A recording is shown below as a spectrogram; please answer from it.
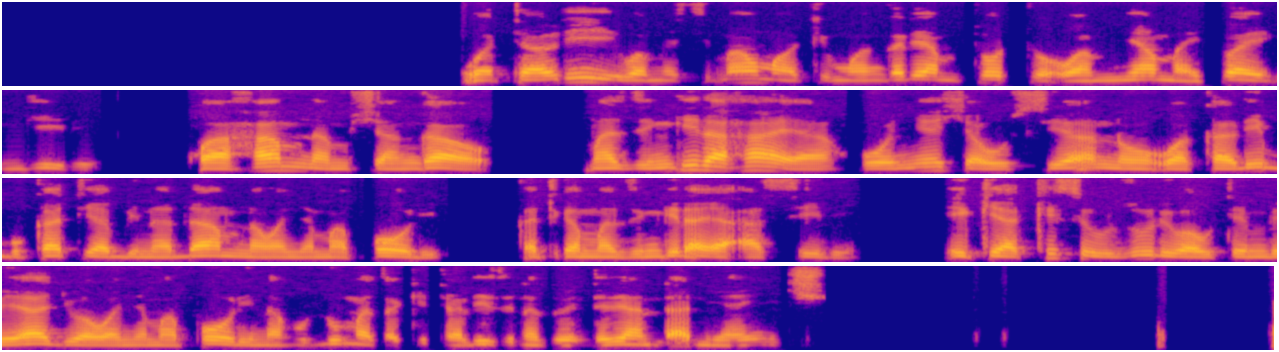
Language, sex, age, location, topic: Swahili, male, 25-35, Dar es Salaam, agriculture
